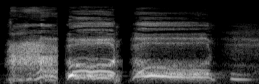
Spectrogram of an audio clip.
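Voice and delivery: a loud, high, sobbing gasp of fright; shrieking gasp of fear; terrified gasp. Acted. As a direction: gasp in horror at the pipe. Terrified by the metal pipe.

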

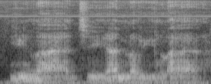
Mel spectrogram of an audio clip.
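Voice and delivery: soft, slow and low; barely there, fading out; faint dying voice. Retold or imitated. Dying friend's last words.

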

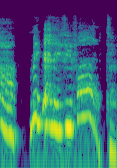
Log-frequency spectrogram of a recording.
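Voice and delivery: high shocked exclamation; startled cry. A narrator's reading. La dame découvre la poupée vivante, cri surpris aigu. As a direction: gasp out that the doll lives. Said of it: "s'écrie la dame".

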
